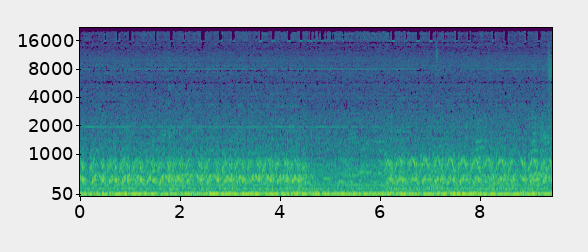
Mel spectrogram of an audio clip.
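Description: A wavering, hooting whine pulses over a steady engine drone, rising and falling every second or so; the source is unclear.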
